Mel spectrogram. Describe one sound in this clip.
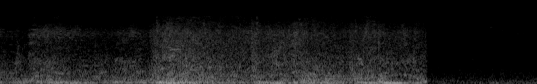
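Loud fighting effects from a video game clash and burst.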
